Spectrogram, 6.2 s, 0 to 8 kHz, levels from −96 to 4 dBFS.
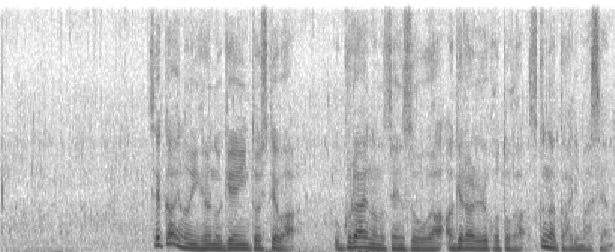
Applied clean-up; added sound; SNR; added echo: none; Stream; 18 dB; none.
